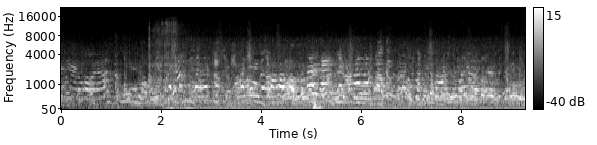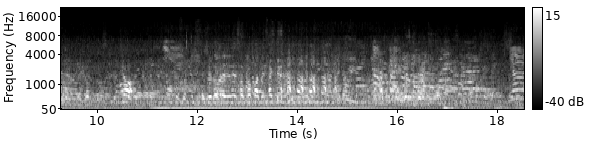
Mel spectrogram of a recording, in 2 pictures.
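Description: A group of adult men and women chat and laugh nearby, outdoors.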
